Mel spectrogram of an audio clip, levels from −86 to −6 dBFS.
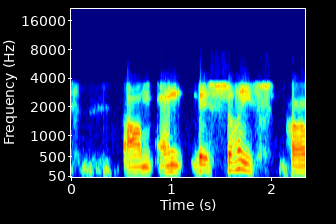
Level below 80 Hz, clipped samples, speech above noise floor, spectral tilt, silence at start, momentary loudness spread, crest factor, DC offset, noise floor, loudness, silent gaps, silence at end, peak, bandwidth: -66 dBFS; under 0.1%; 21 dB; -7 dB/octave; 0 s; 6 LU; 20 dB; under 0.1%; -45 dBFS; -24 LUFS; none; 0 s; -6 dBFS; 7.4 kHz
